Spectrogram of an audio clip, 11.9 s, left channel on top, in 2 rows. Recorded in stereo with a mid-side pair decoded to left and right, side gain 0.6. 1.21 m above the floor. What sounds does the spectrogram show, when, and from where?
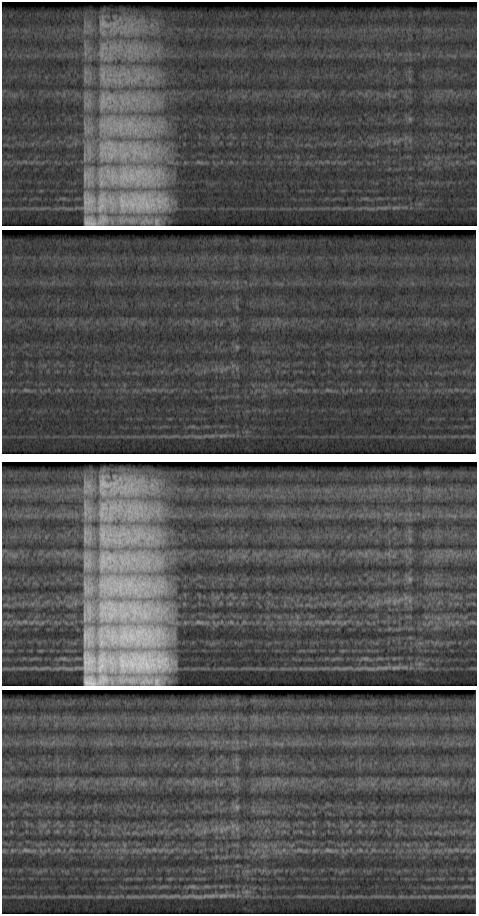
0.0 s an insect: 40° right
1.0 s an explosion: 55° right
